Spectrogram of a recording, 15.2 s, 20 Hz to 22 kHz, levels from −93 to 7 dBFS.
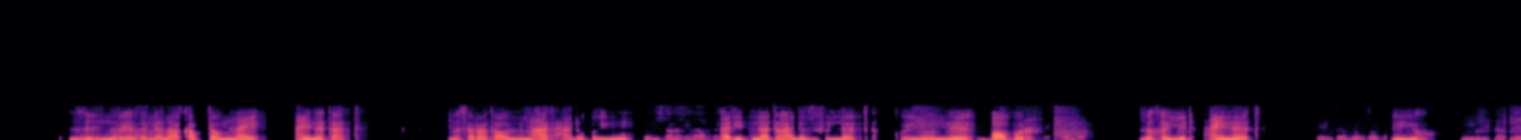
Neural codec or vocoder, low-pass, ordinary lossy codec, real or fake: none; 5.4 kHz; AAC, 24 kbps; real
